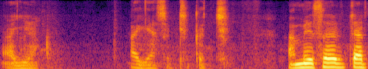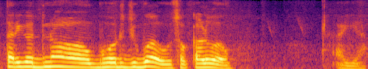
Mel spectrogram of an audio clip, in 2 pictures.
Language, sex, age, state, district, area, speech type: Odia, male, 18-30, Odisha, Jagatsinghpur, urban, spontaneous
